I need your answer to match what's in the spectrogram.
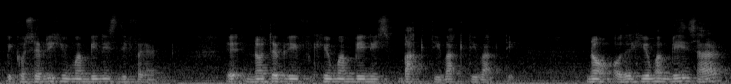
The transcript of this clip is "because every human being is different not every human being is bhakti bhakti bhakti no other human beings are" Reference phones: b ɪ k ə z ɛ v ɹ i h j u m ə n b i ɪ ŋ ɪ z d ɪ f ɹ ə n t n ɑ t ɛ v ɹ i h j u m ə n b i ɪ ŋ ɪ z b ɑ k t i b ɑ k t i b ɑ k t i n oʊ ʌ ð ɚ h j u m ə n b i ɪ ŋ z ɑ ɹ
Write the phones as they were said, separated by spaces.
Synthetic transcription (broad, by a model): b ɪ k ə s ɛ b ɹ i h j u m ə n b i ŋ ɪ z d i f ɹ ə n t n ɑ t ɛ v ɹ i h j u m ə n b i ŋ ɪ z b ɑ k t i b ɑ k t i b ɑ k t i n oʊ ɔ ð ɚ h j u m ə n b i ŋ s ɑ ɹ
